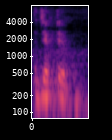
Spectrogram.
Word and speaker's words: adjective: It is adjective. D is silent as it is judge or in dodge.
